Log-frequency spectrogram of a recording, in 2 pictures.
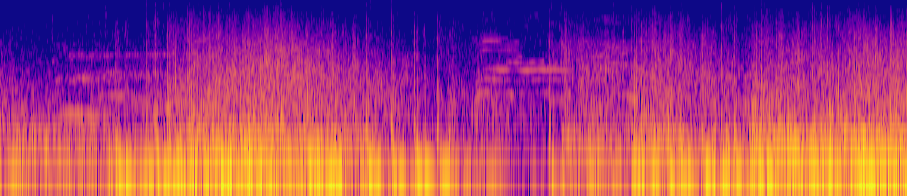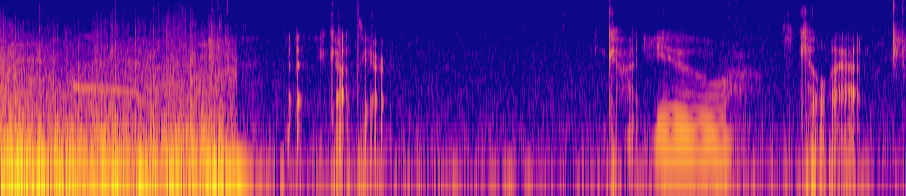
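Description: Gunfire in a Stones River Civil War video game battle: dense rumbling volleys of rifle and artillery fire, then a run of sharp separate shots, with faint voices mixed in.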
